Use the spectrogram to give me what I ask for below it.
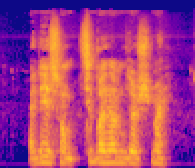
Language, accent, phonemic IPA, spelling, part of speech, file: French, Canada, /a.le sɔ̃ p(ə).ti bɔ.nɔm də ʃ(ə).mɛ̃/, aller son petit bonhomme de chemin, verb, LL-Q150 (fra)-aller son petit bonhomme de chemin.wav
- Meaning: to live one's life, to follow one's path in peace and quiet, to go on one's way peacefully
